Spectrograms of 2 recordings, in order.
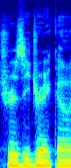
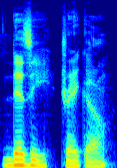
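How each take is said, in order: First: The first word has an R after the D. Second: The first word has no R after the D. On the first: The speaker calls it wrong. "you said Drizzy Draco" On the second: The speaker calls it right. "It's [name]"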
